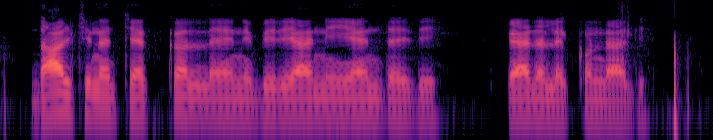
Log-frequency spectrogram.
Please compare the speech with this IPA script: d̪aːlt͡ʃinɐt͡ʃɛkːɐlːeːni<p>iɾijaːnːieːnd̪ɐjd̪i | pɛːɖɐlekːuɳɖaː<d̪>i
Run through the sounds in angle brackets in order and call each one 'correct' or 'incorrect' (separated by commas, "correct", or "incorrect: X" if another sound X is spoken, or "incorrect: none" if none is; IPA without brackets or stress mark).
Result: incorrect: b, correct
